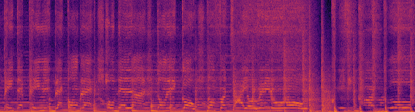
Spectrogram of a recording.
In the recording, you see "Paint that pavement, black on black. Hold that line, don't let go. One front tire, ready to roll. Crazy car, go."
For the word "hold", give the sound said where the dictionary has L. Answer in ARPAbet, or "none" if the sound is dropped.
L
